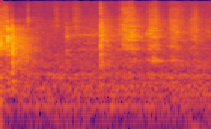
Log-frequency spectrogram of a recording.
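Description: Slices of double smoked ham set onto a plate after coming off an offset smoker: a brief scrape and soft clatter of utensil against the dish, close and alone.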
